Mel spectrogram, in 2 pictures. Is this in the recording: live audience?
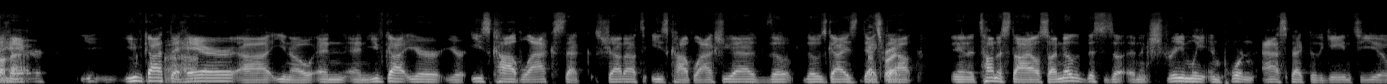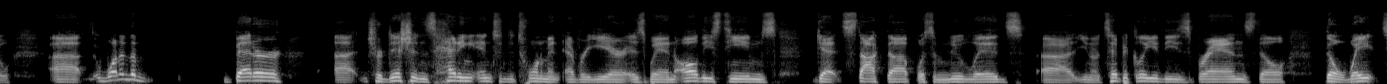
no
